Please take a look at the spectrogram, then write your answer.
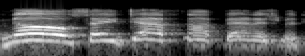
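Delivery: very high cry, loud on the first word, then falling away in volume; hammed-up anguished plea; acted distraught. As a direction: wail in theatrical despair. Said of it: "He's distraught".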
